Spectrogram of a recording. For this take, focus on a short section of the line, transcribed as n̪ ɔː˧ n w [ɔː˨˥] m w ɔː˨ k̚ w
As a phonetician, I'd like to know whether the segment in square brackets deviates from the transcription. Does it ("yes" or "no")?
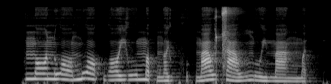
no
